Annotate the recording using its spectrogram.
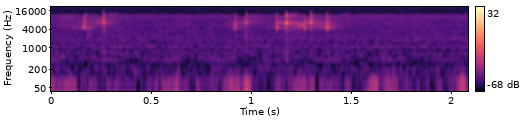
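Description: Faint light clicks from handwriting on a computer screen with a pen input device: a single click just after the start and a quick cluster of clicks about a second in, over a faint steady hum.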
